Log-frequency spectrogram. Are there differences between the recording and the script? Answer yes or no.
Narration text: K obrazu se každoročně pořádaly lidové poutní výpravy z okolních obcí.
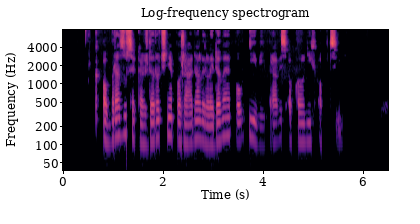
no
